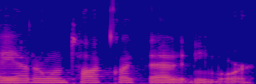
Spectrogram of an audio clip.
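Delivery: ordinary delivery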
